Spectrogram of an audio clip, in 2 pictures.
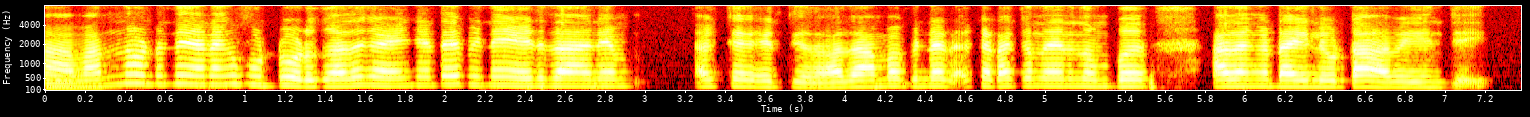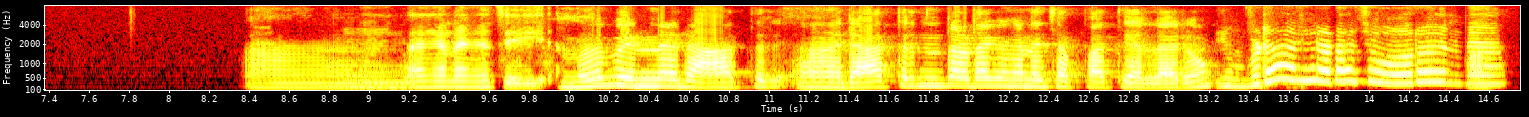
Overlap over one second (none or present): none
